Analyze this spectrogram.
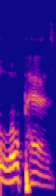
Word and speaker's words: Lopes: on Diego lope is it's Diego Lope has but it's spelled like Lopes because it's Portuguese because it's Portuguese okay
